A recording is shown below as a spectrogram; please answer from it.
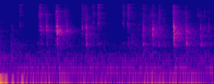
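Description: Computer keyboard keys tapped as shortcuts are entered, a string of light, irregular clicks.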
